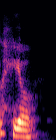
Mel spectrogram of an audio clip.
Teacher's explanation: And the last is glottal sounds are made by moving the vocal cords close to one another. English has a voiceless glottal fricative h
